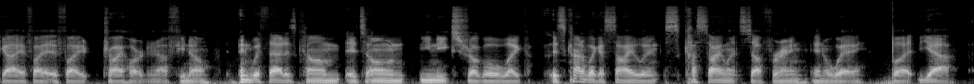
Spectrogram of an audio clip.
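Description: This man's pitch is very deep and low, with an American accent. His pace is moderate and his intonation fairly even. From US South and New England. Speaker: professional rock climber. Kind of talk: interview, personal testimony. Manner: halting, many repeated words.

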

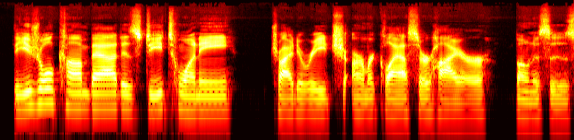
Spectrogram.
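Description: A man talks at a fairly slow pace and medium pitch, with a bright, sharp tone and ordinary pitch variation. The sound is dry and close with no echo, in a very clean recording over a silent background. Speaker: podcast host, game master. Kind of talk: casual chat.

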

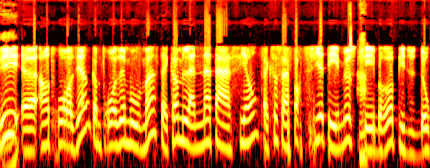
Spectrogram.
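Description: This man talks at a moderate pace with hardly any pauses. His pitch is high for a man. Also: ordinary pitch variation. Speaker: radio contributor. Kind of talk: casual chat. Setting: phone call.

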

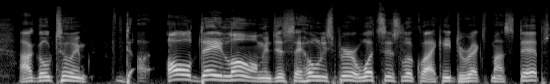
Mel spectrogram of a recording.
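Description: A man with an American accent speaks in a high pitch at a moderate pace, with an animated tone, ordinary pitch variation and very even loudness. The recording is very clean with a silent background, dry and close with no echo. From US Midwest (Evansville, Indiana). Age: 60s. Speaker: former musician, preacher in recovery. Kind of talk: testimony.

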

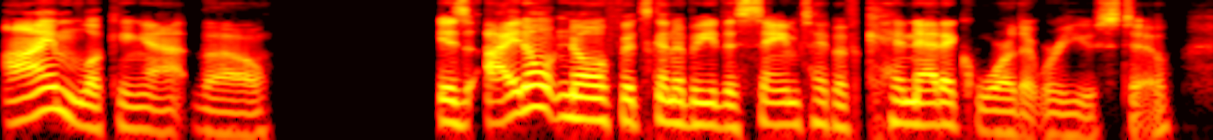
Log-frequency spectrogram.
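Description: A plain, everyday voice from a man at a fairly high pitch, with lively intonation and a moderate pace, in a dry, close sound with no echo on a very clean recording with a silent background. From United States. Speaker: podcast host and entrepreneur. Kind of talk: interview.

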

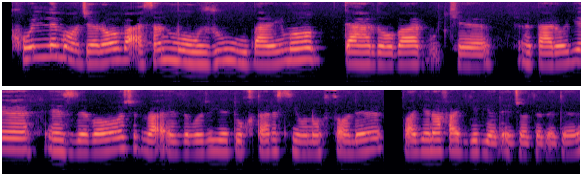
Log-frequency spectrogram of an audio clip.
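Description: At a fairly slow pace, a woman speaks with a dark, mellow tone. Her pitch is medium, with ordinary pitch variation. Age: 30s. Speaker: traveler and cyclist. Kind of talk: interview storytelling.

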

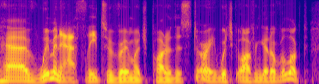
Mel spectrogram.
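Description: A man with a New York accent at a medium pitch, dry and close with no echo, on a very clean recording with a silent background. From New York City, the Bronx. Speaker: history professor. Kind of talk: interview.

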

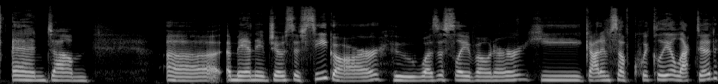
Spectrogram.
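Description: A woman with an American accent speaks in a plain, everyday voice at a fairly slow pace, with fairly even intonation and very even loudness, in a very clean recording with a silent background. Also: medium pitch for a woman. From US Mid-Atlantic, Maryland suburb of Washington DC. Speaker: history professor. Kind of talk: interview.

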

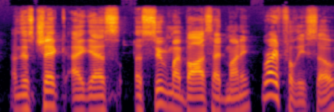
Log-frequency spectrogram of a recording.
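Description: In a normal speaking voice, the speaker moves at a fairly quick pace with lively intonation, on a very clean recording with a silent background. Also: man. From Alberta. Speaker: comedian. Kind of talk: casual chat.

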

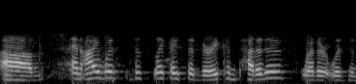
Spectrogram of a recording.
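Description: In an American accent, a woman with a plain, everyday voice speaks at a moderate pace, using a fairly high pitch and ordinary pitch variation. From Fort Wayne, Indiana. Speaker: franchise owner.

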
